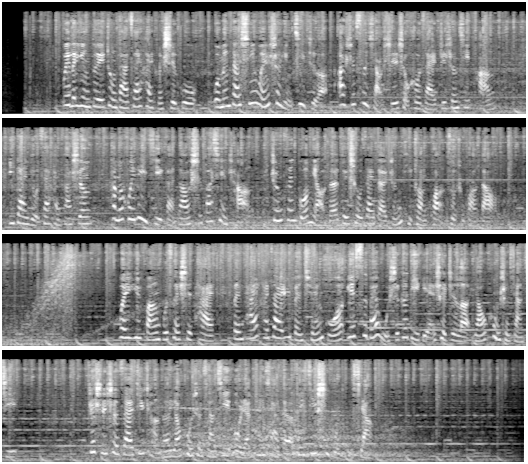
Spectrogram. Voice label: chinese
